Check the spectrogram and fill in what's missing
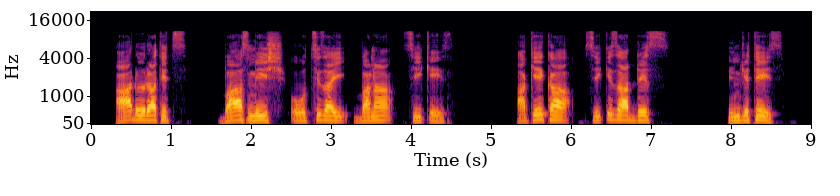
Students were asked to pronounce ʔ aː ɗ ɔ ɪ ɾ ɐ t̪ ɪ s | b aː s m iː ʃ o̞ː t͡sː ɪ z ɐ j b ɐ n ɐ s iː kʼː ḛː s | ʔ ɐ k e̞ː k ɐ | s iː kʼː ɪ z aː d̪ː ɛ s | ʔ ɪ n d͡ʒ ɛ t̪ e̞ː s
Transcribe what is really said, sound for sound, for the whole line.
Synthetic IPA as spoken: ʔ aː ɗ ɔ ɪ ɾ ɐ t̪ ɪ t͡s | b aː s m iː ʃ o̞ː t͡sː ɪ z ɐ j b ɐ n ɐ s iː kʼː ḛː s | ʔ ɐ k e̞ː k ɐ | s iː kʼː ɪ z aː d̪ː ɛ s | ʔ ɪ n d͡ʒ ɛ t̪ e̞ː s

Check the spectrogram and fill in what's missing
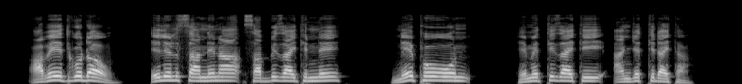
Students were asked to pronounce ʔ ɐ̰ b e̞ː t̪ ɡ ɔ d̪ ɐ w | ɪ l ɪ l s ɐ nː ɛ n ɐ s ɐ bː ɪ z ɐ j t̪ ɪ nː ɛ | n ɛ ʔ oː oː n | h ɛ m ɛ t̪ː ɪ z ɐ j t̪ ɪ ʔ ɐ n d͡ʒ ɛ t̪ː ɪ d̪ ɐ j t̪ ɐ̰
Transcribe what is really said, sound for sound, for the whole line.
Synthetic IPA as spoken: ʔ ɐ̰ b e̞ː t̪ ɡ ɔ d̪ ɐ w | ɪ l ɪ l s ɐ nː ɛ n ɐ s ɐ bː ɪ z ɐ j t̪ ɪ nː ɛ | n ɛ p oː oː n | h ɛ m ɛ t̪ː ɪ z ɐ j t̪ ɪ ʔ ɐ n d͡ʒ ɛ t̪ː ɪ d̪ ɐ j t̪ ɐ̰

